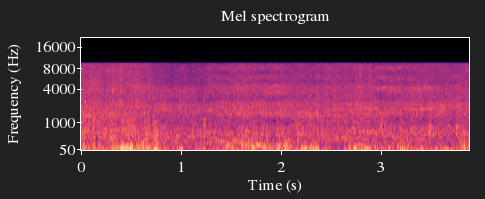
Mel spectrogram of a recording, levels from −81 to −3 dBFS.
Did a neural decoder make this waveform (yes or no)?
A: yes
